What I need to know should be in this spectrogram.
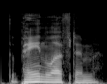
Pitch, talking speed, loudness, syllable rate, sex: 105 Hz, 225 wpm, -19 LUFS, 4.9 syllables/s, male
